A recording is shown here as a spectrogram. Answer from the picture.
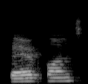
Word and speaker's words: performs: now if your bond performs anywhere i want to hear you play all right let's start from the end it's performs performs and then again their forms performs stressed on forms per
